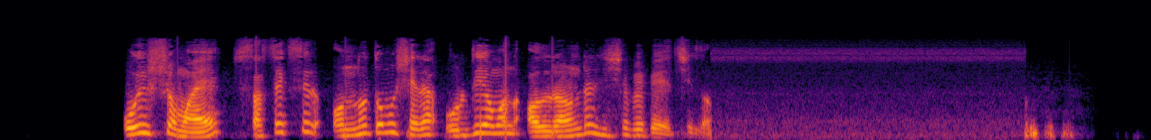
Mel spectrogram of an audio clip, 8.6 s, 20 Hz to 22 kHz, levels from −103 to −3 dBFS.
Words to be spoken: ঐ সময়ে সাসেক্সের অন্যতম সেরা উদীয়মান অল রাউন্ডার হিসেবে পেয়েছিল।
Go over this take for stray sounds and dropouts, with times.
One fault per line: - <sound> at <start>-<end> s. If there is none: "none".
none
